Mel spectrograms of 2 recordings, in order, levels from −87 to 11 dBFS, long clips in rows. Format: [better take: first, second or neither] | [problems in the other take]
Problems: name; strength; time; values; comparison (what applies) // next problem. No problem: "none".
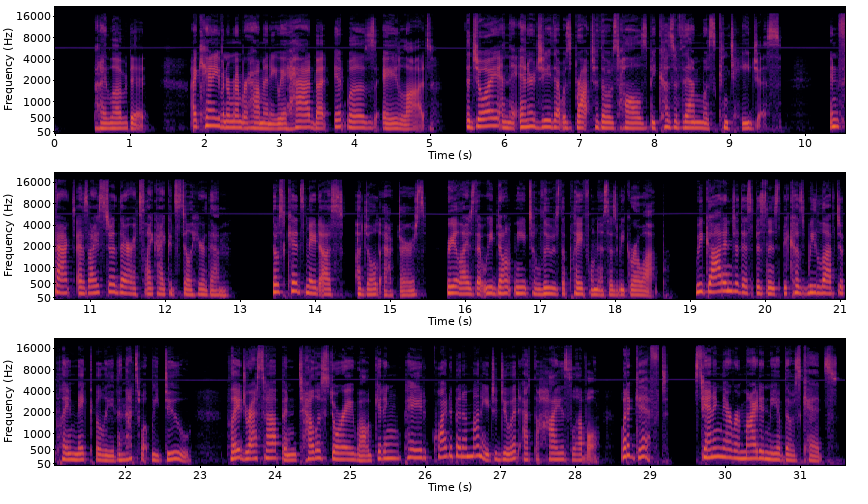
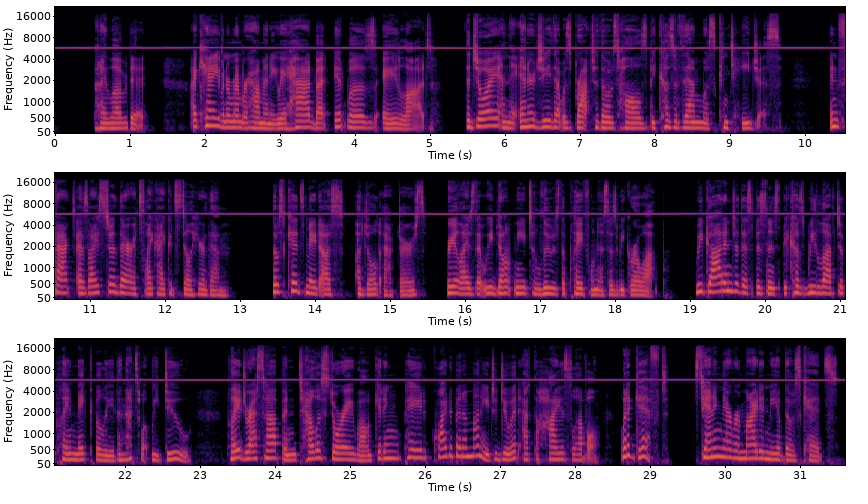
first | high-pitched whine; loud; throughout; 6 kHz, 9 dB below the speech; faint in the first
